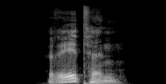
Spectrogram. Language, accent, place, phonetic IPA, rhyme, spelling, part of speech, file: German, Germany, Berlin, [ˈʁɛːtn̩], -ɛːtn̩, Räten, noun, De-Räten.ogg
- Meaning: dative plural of Rat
